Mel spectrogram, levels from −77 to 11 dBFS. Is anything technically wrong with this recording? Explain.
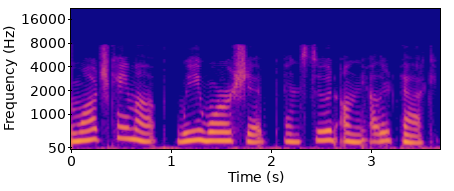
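Yes. The speech has several transmission faults, heard through a G.722 call path at 64 kbps that leaves nothing above 8 kHz.

A short stall from a late packet happens twice, at 1.49 to 1.56 s and 1.91 to 1.97 s. Each time a packet arrived late and the jitter buffer ran dry, so the receiver held the last sound for about 28 and 30 ms and then resumed where it left off. Little or nothing is lost, which is what separates it from packet loss. The sound is briefly drawn out, with a faint buzz or dip.

A short concealed packet loss follows at 2.24 to 2.30 s. About 30 ms of audio never arrived, and the gap was patched by extending the preceding sound before blending back into the real signal. Unlike the stalls, real content is missing here, so it sounds like a quick smear or wobble rather than a held sound.

Repeated packet loss, with a robotic sound, runs from 2.69 to 3.30 s. 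Five separate gaps, the longest 33 ms, add up to about 120 ms lost, and roughly a fifth of the stretch is concealed. Because the patches come in close succession, the speech turns choppy with pieces missing instead of showing one isolated smear.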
